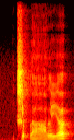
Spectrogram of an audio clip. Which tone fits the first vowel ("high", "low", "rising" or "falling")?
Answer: low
